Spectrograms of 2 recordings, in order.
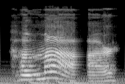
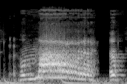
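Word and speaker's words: Humar (حمار): And he was like, Humar, with this British accent. And it was hilarious. I'm like, no, it's not like that. It's Humar, roll your R, dude.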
